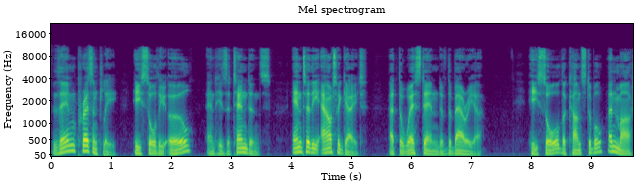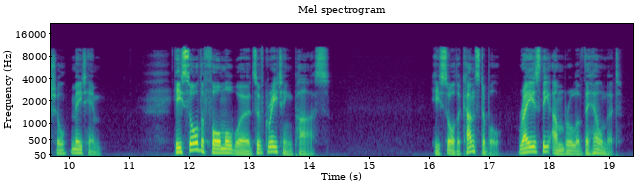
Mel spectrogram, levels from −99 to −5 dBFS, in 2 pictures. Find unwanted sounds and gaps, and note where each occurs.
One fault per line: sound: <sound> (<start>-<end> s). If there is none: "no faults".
no faults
